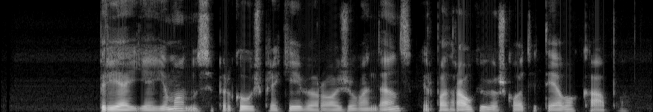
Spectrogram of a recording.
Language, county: Lithuanian, Kaunas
